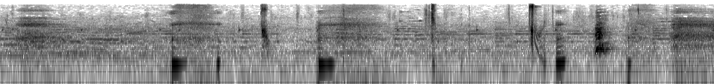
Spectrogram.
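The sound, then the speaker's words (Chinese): A dog barks and yips in many short, sharp bursts spread across several seconds, some coming in quick pairs, over a faint background. “啊，为什么会有狗叫啊？”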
